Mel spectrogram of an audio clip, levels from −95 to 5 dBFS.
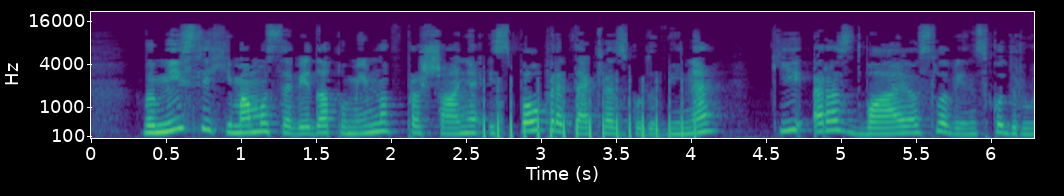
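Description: The clip is speech carrying audible AAC compression damage throughout. Nothing is present above 14 kHz, and the remaining spectrum sounds dull and smeared, with a warbling, fizzy texture on sibilants. This points to AAC-LC at a low rate, around 32 kbps. From 2.62 to 4.03 s a train of clicks sits over the speech: roughly fifteen near-identical pulses at a regular 11.4 per second, peaking about 15 dB above the signal. These are likely from electrical interference or a faulty connection or power supply.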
